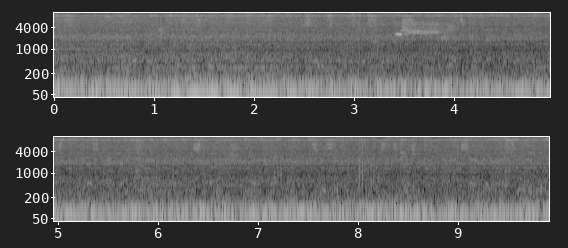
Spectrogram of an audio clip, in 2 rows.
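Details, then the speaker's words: 2016 Chevy Cruze 1.4L Ecotec turbo, run low on oil, after replacing exhaust camshaft sensor: deep idle rumble that wanders and shakes; still rough, now only code P0017 (was P0014 and P0017), deeper fault remains. "still acting up let's read some codes after replacing the camshaft sensor on the exhaust side the only code was popping up now was the p0017"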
